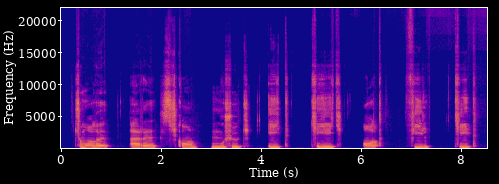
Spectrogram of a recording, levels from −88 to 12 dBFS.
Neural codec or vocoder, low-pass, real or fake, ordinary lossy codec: none; none; real; none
